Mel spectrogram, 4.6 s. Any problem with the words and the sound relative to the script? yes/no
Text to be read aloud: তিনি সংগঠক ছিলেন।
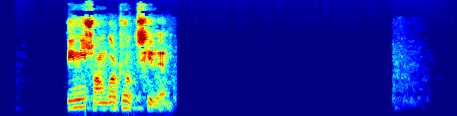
no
